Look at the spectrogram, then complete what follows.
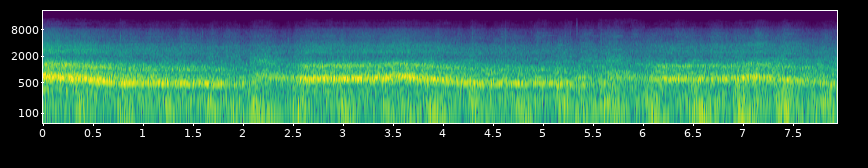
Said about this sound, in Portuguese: E a torcida canta.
